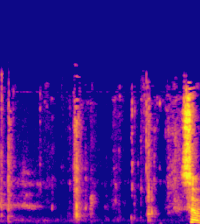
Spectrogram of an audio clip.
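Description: Plastic budget binder handled and opened: soft crinkling of vinyl pockets with a few light clicks, then a woman's voice starts just before the end.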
